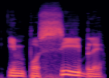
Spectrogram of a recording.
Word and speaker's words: imposible: Don't forget to stress the si, imposible.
